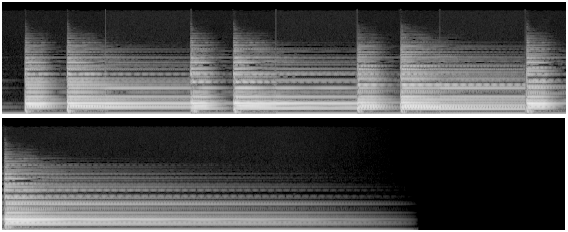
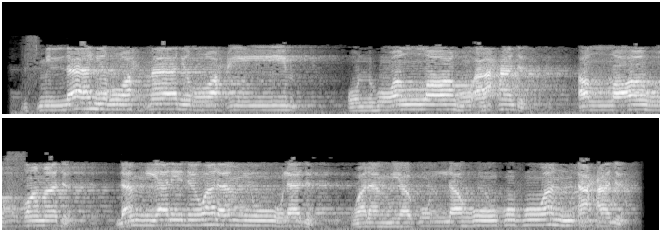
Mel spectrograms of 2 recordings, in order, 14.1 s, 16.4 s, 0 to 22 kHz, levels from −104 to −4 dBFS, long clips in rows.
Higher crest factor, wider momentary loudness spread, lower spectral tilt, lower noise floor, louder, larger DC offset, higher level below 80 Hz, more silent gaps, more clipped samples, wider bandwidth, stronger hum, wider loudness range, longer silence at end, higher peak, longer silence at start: about the same, 18 dB vs 14 dB; first, 16 LU vs 13 LU; about the same, -7 dB/octave vs -6 dB/octave; first, -58 dBFS vs -37 dBFS; second, -20 LUFS vs -14 LUFS; first, 1% vs under 0.1%; about the same, -50 dBFS vs -48 dBFS; neither; neither; about the same, 6.6 kHz vs 6.4 kHz; neither; first, 16 LU vs 3 LU; first, 1.8 s vs 0.25 s; second, -4 dBFS vs 0 dBFS; about the same, 0.3 s vs 0.3 s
